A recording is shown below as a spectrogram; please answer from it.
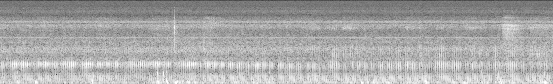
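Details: Young orange cat named Noah, loafing, purrs in a steady low rumble that runs throughout, with a faint steady hum and a few soft clicks in the background.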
